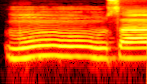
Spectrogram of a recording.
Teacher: মিমের মধ্যে 1 আলিফ টান দিব, পেশের পরে ওয়াও সাকিন 1 আলিফ টানতে হবে এবং সিনের মধ্যেও 1 আলিফ টান দিব।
